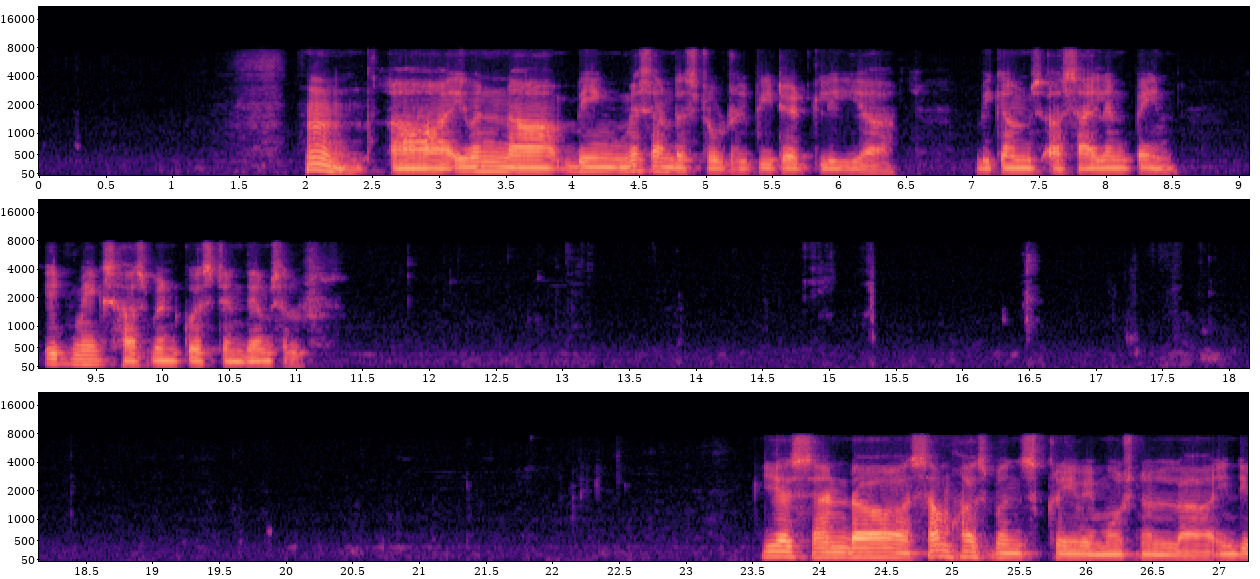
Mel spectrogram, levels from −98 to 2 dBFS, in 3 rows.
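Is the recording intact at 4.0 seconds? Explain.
Yes, the speech at 4.0 seconds is intact, carried through G.722 wideband telephone coding at 64 kbit/s, with nothing above about 7.7 kHz.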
